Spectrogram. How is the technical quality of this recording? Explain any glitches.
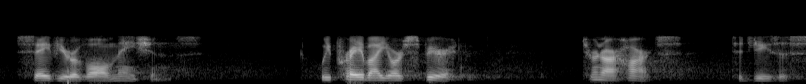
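It's telephone-band speech with three brief packet-loss-with-pitch-repetition glitches, and the G.711 line audibly confines everything to roughly 300 Hz to 3.5 kHz.

The dropouts land at 0.68 to 0.70 s, right before "of all nations", at 3.48 to 3.50 s, just ahead of "by your", and at 7.50 to 7.54 s. The first two are about 20 ms each, which fits a single lost packet. The last is 40 ms, likely two in a row. Each time the receiver loops the last pitch cycle to fill the hole, so you hear a tiny held, slightly buzzy blip. The 40 ms one stretches that buzz a little longer.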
